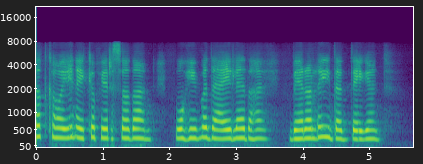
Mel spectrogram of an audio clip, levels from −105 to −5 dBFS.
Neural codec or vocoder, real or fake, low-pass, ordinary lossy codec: codec, 16 kHz, about 1 kbps, DyCAST, with the encoder's durations; fake; none; none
